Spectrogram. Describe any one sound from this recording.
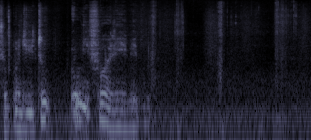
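Footsteps shuffle softly on wet stone.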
